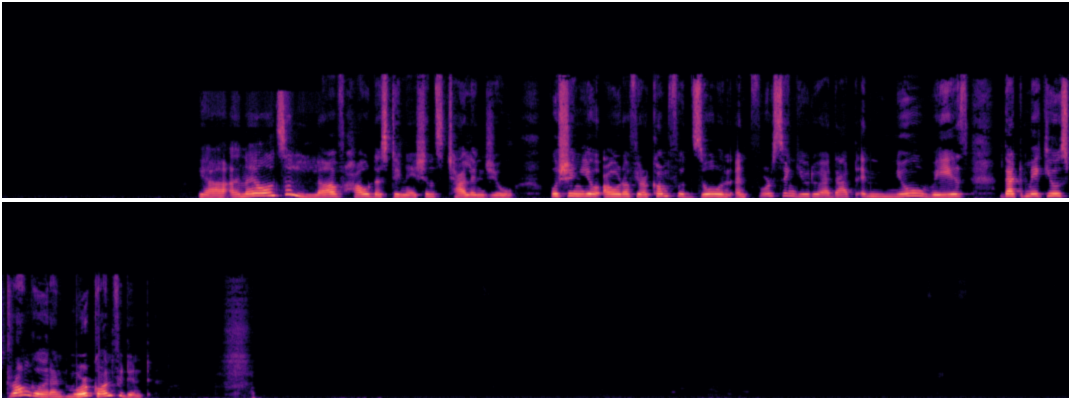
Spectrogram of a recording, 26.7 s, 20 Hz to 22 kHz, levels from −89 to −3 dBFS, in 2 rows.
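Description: From 0 to 4.0 s, an adaptive stream starts at a low bitrate. The speech is dull, with nothing above 12 kHz, and the artefacts point to roughly 16 kbit/s. Quality lifts abruptly, without a gap, before "how destinations challenge you".

A sudden gain jump follows "of your comfort zone". It is likely an unramped digital gain change. From 9.28 to 10.86 s, speech and background drop together by about 5 dB. They return before "new ways that make". After "make you stronger and", the level jumps up by about 6 dB from 14.27 to 14.55 s.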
